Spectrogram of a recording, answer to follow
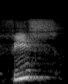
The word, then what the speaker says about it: fils: Ils ont 2 fils. I don't pronounce the L. L is silent there.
